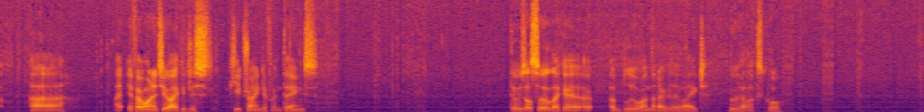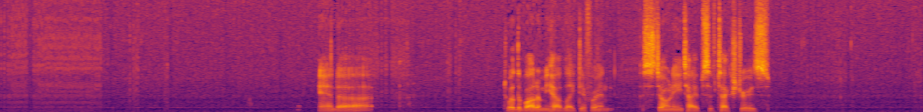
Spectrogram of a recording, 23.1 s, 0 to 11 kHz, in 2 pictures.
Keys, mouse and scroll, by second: 1.2 right click, 1.9 click, 2.6 right click, 3.7 click, 4.7 scroll down 1, 4.8 right click, 5.9-6.9 scroll down 1, 6.9 click, 8.7 right click, 11.5 click, 13.1 right click, 13.6-15.6 scroll down 1, 15.6 click, 17.1 right click, 18.6 click, 19.9 right click, 20.8-21.5 scroll up 1, 21.5 click, 22.5-22.9 scroll up 1, 22.9 click.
